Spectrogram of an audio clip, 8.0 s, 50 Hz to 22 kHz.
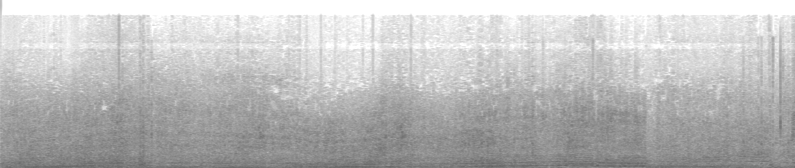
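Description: A McLaren GT3 race car screams through a sim racing GT3 series event at the Nürburgring, its engine droning steadily and loud with shifting pitch, mixed with other cars on track.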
